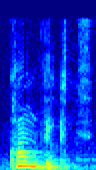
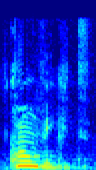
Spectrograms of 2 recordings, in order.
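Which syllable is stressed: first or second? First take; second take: first; first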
